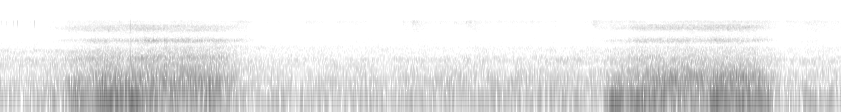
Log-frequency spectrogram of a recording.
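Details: Dog (Macky) snoring while asleep: two low, rattling snore breaths a few seconds apart with quiet room sound between.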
